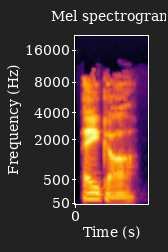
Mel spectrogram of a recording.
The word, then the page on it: agar: British English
